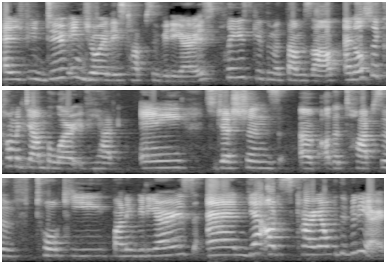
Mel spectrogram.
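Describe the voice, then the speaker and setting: A woman with an Australian accent speaks in an animated tone at a moderate pace and fairly high pitch, with ordinary pitch variation and hardly any pauses. Her loudness swings widely over noticeable background noise. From Australia, Melbourne. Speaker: lifestyle vlogger. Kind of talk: casual talk to camera.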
